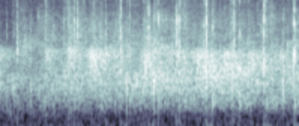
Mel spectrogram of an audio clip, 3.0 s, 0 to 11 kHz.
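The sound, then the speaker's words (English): A crowd claps steadily, a dense, sustained wash of overlapping hand claps at even volume throughout, with no speech over it, applauding a $1,500 donation to a Week of Compassion special offering. “But they more than matched our contribution for Week of Compassion and sent a check for $1,500 for our special offering for Week of Compassion, which is pretty remarkable and deserves applause on its own.”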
